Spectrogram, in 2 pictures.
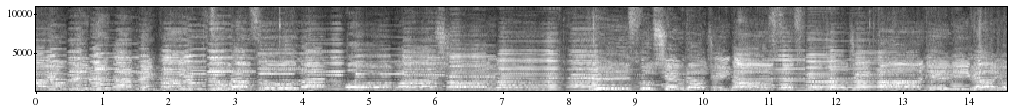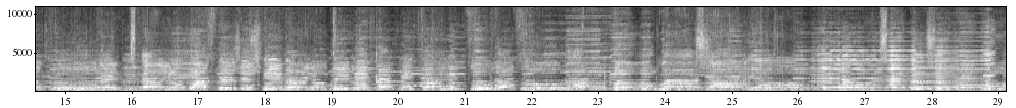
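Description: Piano accordion playing a folk-style melody, with a group of voices singing along.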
